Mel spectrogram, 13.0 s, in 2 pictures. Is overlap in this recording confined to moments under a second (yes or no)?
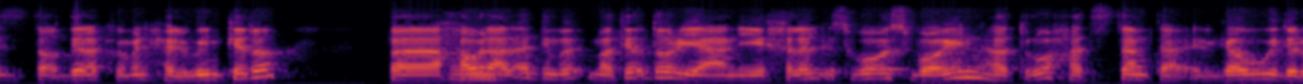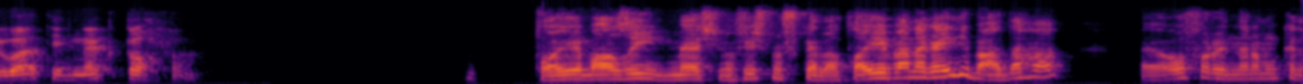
yes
